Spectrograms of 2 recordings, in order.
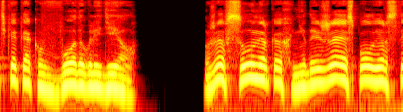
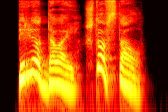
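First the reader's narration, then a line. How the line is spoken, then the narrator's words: Sudden bark. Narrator (Russian): Вдруг, неожиданно для самого себя, рявкнул он на оробевшего кучера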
